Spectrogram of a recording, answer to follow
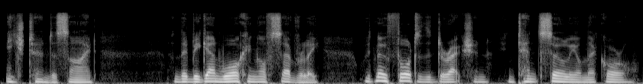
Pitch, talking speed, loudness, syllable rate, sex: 115 Hz, 185 wpm, -17 LUFS, 6.9 syllables/s, male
